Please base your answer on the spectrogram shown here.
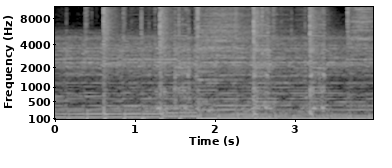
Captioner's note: printer sounds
